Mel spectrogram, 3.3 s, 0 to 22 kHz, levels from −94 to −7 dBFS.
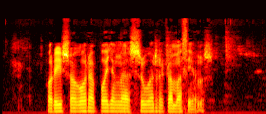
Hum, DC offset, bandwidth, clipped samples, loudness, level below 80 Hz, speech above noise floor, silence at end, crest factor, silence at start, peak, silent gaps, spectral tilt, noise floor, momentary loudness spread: none; under 0.1%; 11.5 kHz; under 0.1%; -25 LUFS; -62 dBFS; 31 dB; 0.45 s; 22 dB; 0.6 s; -6 dBFS; none; -3.5 dB/octave; -59 dBFS; 13 LU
